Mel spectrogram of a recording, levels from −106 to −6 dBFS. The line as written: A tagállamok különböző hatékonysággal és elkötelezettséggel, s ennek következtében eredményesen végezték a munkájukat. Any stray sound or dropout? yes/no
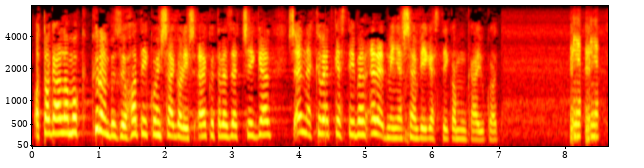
yes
